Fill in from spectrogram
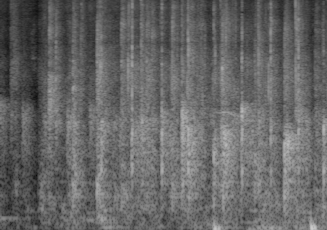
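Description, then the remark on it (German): Audience applause: a steady wash of many hands clapping at once, dense and uneven with a few sharper claps poking out, holding at moderate loudness throughout with no voices. “der Applaus wurde nachgereicht.”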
